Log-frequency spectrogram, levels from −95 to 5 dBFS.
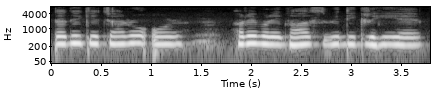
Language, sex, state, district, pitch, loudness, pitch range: Hindi, female, Arunachal Pradesh, Lower Dibang Valley, 245 Hz, -14 LUFS, 235-255 Hz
